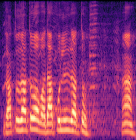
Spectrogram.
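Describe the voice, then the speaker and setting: A man's voice: high-pitched, steady tone, quick pace, heavy background noise. A man acting in a Marathi stage comedy sketch, speaking in a whiny, pleading way and repeating "baba". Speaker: comic actor in a sketch. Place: television studio stage.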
